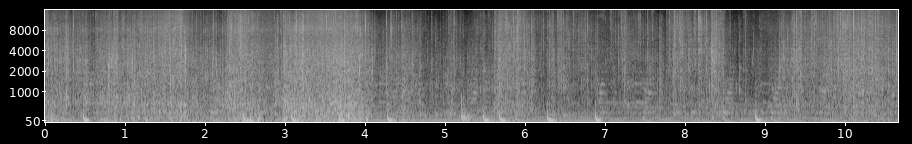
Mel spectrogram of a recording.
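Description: Clear plastic clothing bag crinkling and rustling as a garment packed in it is handled and unwrapped, with many small crackles.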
